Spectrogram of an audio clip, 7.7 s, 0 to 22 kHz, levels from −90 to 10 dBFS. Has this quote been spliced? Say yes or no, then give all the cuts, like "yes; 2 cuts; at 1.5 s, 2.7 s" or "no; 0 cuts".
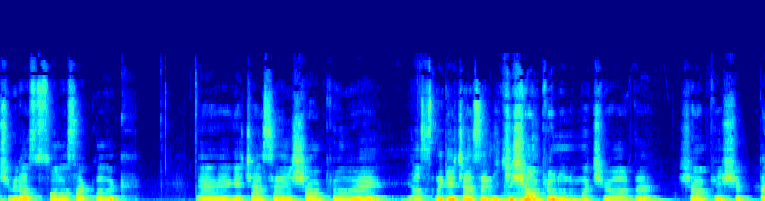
no; 0 cuts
